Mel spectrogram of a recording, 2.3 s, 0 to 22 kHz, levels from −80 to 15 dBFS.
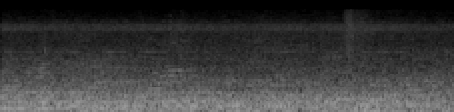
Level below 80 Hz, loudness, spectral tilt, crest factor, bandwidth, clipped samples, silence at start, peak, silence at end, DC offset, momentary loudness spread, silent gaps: -38 dBFS; -31 LUFS; -6.5 dB/octave; 12 dB; 16 kHz; under 0.1%; 0 s; -18 dBFS; 0 s; 0.2%; 1 LU; none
